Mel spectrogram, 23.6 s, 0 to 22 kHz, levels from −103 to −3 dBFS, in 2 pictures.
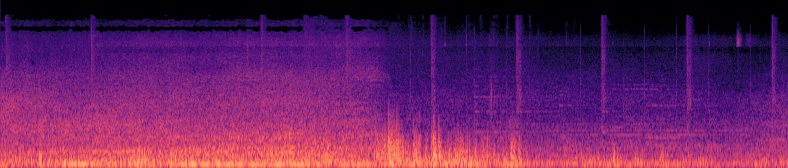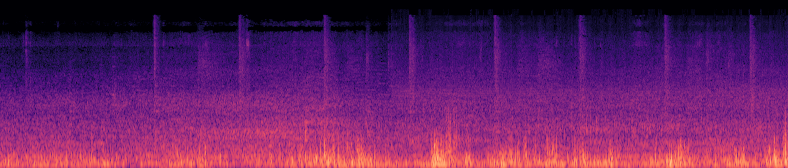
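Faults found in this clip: Mains buzz from 17.68 s to the end. Steady raspy buzz, roughly 30 dB under the signal. Probable dimmer, rectifier or unshielded line. Switching spikes twice per 60 Hz cycle, with harmonics stacking up to several kHz.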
